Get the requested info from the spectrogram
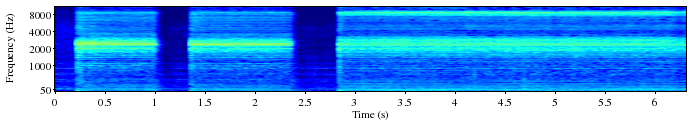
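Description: High-frequency spark-gap generator buzzing loudly with a hissing, high-pitched whine. It is switched on for about a second twice, then left running from about three seconds in, energising an evacuated milk bottle coated inside with fluorescent powder so that it glows.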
